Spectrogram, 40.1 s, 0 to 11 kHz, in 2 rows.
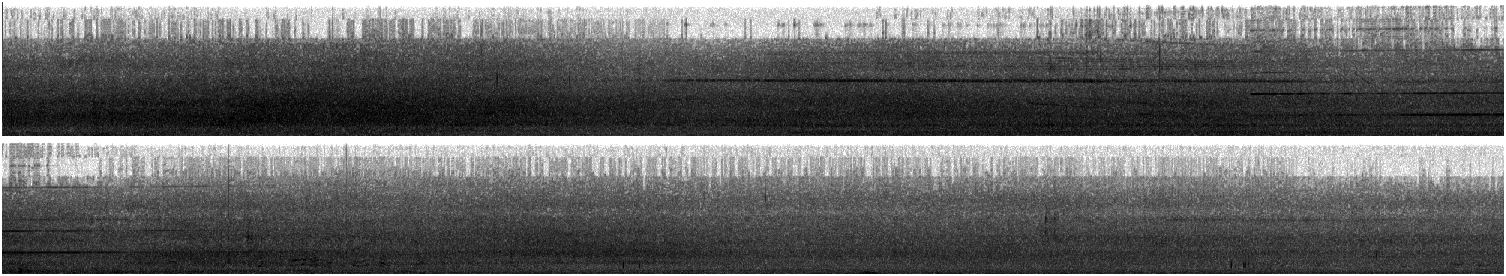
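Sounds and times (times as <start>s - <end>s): faint high whines: 0.0s - 40.0s
train rumbling along track: 0.0s - 40.0s.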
